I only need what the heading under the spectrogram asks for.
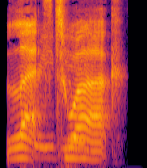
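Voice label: UK female, DJ vocals; Lets twerk; beanstalk audio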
